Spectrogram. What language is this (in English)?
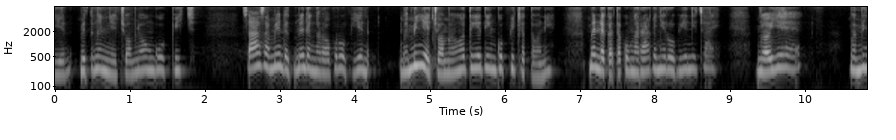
Pökoot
